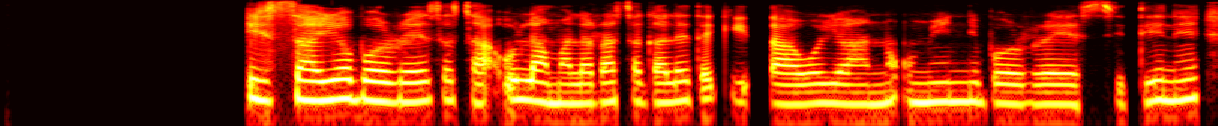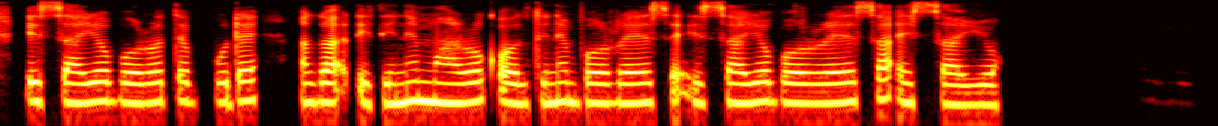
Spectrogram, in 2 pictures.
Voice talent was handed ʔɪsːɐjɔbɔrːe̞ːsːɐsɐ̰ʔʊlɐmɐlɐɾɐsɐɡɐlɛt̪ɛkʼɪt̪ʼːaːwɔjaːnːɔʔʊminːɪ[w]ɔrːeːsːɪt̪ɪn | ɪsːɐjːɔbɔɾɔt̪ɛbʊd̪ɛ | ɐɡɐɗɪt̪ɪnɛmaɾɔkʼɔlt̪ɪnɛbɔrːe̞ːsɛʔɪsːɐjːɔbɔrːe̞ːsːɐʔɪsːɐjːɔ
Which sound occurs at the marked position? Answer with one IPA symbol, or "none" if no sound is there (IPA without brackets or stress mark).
b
